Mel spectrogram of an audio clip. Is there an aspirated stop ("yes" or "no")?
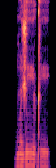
no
